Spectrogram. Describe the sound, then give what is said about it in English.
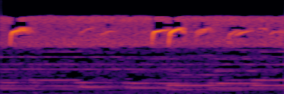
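A Swainson's thrush migrating at night gives nocturnal flight calls as it flies: a few short, high, upward-slurred peeps in two brief bursts, against a steady low background hum. “Nocturnal migrants of the same species call as they fly, enabling flockmates to stick together.”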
